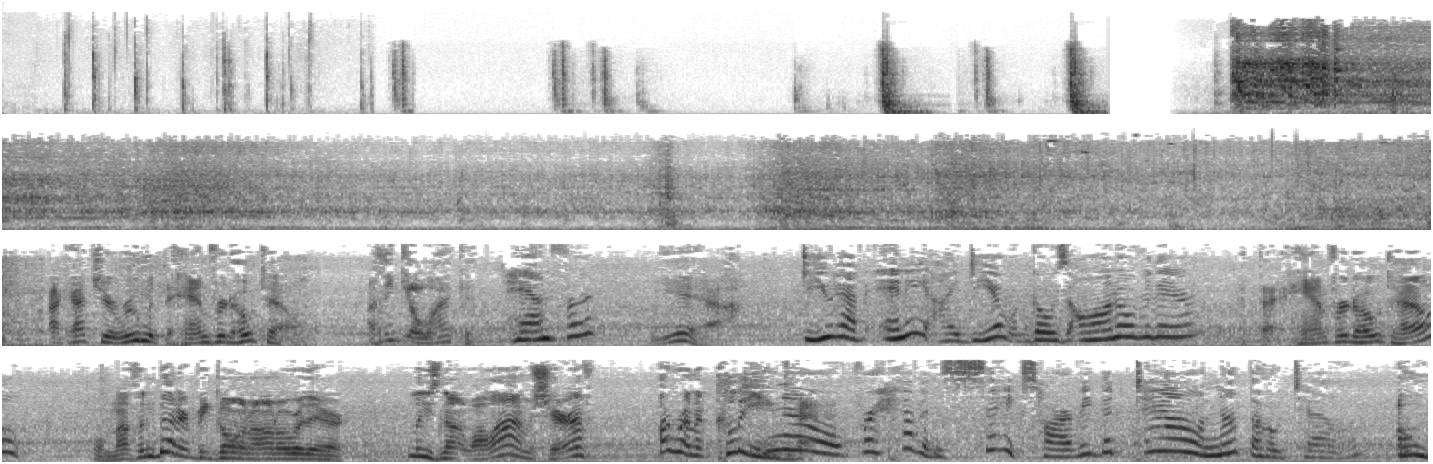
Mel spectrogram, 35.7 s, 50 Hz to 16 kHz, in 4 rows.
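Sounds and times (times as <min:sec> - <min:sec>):
black and white car engine starting and idling: 0:07.4 - 0:35.6
speech: 0:18.3 - 0:35.6.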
